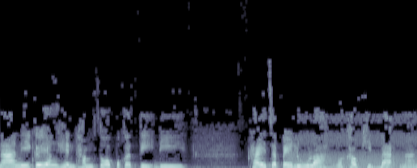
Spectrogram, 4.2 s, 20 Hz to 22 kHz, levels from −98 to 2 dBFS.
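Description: MP3 compression, likely the cause of the heavy damage throughout, leaves the speech watery and swirly with a dulled top end, fitting a low bitrate near 32 kbps. DECT cordless phone buzz runs from 2.84 s to the end, a thin, harmonic-rich 100 Hz buzz about 15 dB below the speech, from radio bursts every 10 ms rectified by the audio circuit.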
